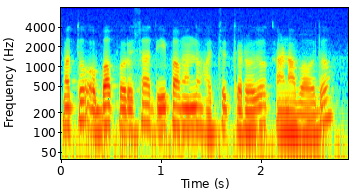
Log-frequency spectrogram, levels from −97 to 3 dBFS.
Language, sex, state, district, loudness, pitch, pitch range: Kannada, male, Karnataka, Bangalore, -17 LUFS, 115 Hz, 105-125 Hz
